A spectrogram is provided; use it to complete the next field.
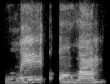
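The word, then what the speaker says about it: לעולם: Le'olam, pronounced le'olam, meaning forever and ever.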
